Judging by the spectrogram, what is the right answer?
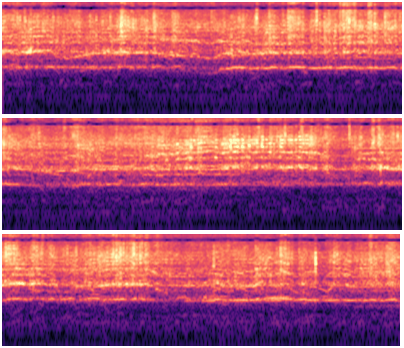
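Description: Electric motors of several ECO Expert RC racing boats whining at speed, their pitch dipping and climbing again as the boats slow into the turns and accelerate out.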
